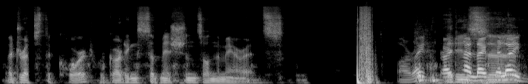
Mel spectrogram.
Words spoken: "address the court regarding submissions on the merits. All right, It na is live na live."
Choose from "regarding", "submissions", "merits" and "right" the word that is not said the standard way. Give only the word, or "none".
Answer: none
